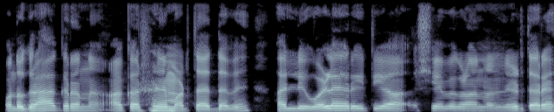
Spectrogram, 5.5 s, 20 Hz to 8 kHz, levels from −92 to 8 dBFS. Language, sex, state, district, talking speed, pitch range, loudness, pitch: Kannada, male, Karnataka, Bijapur, 95 wpm, 140-150 Hz, -17 LUFS, 145 Hz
